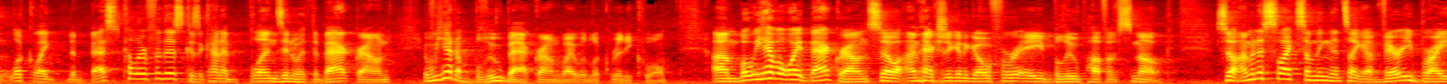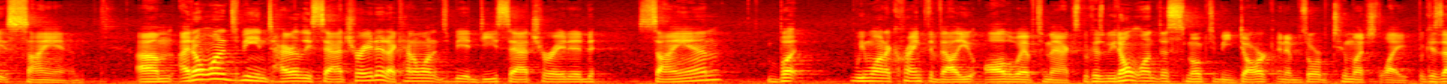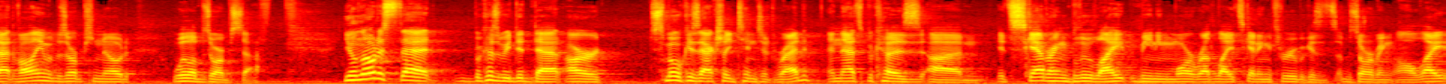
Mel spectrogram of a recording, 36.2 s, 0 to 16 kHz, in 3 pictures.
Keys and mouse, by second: 6.3 middle click, 6.8-9.1 middle drag.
